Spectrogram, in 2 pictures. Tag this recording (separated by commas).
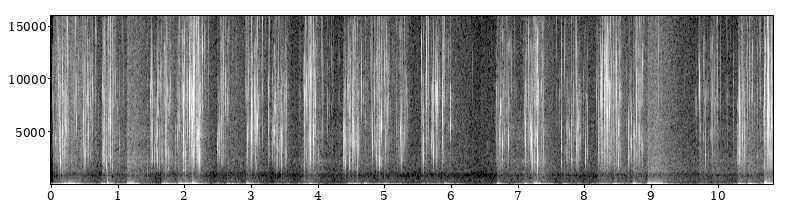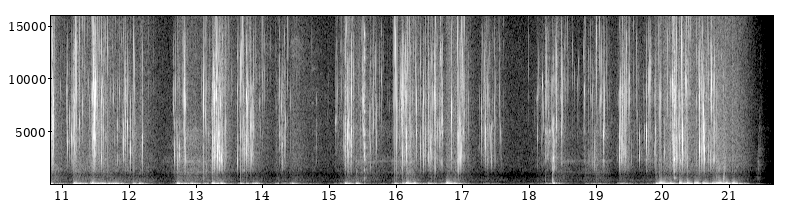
mastication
